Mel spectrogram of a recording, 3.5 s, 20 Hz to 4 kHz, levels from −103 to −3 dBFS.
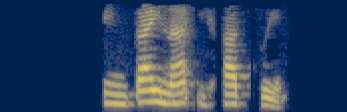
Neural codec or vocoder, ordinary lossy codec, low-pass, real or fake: none; MP3, 24 kbps; 3.6 kHz; real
